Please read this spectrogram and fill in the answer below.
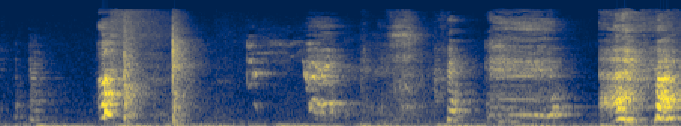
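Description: A young woman's short bursts of laughing and yelling, with no words, over a steady low hum.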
